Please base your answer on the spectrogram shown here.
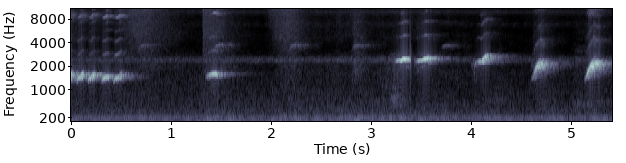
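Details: White-rumped shama lure recording for caged birds: a short stuttered whistle series, isolated clear notes, then rising whistled notes spaced about half a second apart, above a faint hum.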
